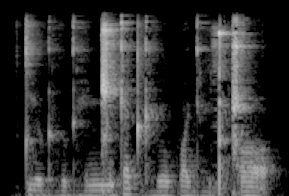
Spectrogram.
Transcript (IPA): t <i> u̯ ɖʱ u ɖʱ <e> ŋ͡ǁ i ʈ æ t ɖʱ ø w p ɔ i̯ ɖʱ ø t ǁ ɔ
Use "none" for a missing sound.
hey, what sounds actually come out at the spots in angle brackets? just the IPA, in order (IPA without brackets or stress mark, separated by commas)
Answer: i, e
